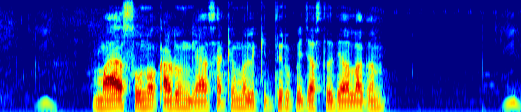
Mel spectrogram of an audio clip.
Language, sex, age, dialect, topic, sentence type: Marathi, male, 25-30, Varhadi, banking, question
